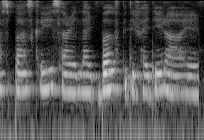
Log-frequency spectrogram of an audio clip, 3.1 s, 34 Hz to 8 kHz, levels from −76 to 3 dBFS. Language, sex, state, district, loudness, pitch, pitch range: Hindi, female, Arunachal Pradesh, Papum Pare, -19 LUFS, 225 Hz, 215-235 Hz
